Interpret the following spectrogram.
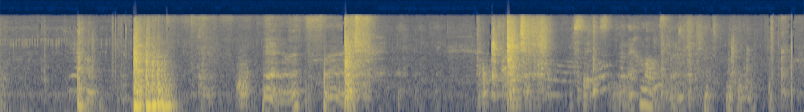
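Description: Clatter and knocks of jars and a kitchen cupboard door being handled, in a few separate sharp strokes, the loudest about two seconds in.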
